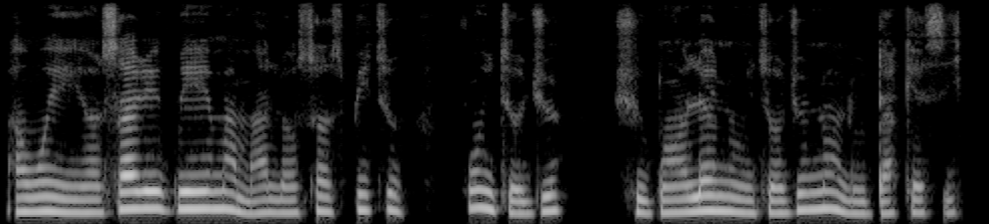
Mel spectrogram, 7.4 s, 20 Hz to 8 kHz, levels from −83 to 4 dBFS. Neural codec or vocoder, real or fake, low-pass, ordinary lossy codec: none; real; none; none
